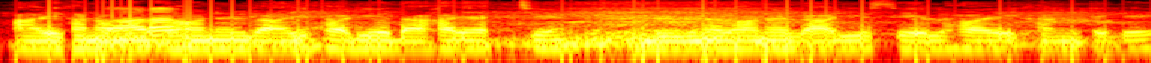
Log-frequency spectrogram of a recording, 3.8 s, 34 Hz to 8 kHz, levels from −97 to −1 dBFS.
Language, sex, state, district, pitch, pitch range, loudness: Bengali, male, West Bengal, Paschim Medinipur, 120 Hz, 115-120 Hz, -16 LUFS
